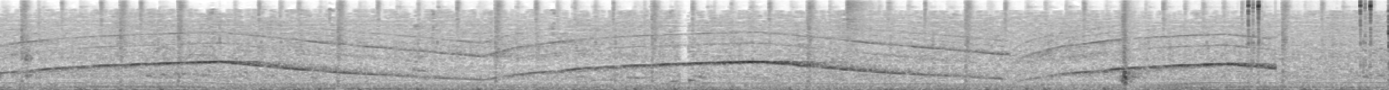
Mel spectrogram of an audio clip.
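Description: A siren wails in slow rising and falling sweeps.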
